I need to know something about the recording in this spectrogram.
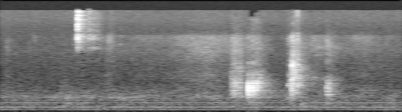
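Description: Quiet room with a faint steady hum, broken by a light click about a second in and three short soft handling sounds a little past halfway, as a small, very thin metal piece is handled between the fingers.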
